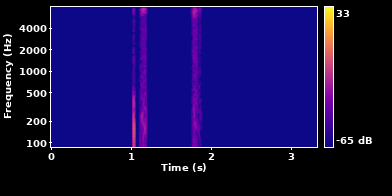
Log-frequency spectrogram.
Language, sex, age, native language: Icelandic, female, 30-39, Icelandic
